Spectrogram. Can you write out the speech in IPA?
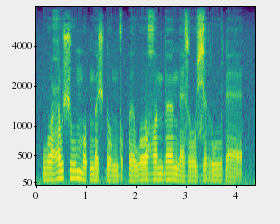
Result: wo˨ʕu˦ʃuː˦ mo˨ʔŋœ˨ʃ ɗo˨ ŋɡo˨k͡pəː˨woː˦ ʁʷœ˦mbœː˦ ŋɛː˨zoː˨ʑəː˦rwuː˦ ɗɛː˨

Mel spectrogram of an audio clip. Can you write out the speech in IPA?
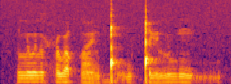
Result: lʊ˦lħu˧qʷɛ̃˨ ɡ͡ǃo̰˧wǃɪ˨lu˧ ŋṵ˨

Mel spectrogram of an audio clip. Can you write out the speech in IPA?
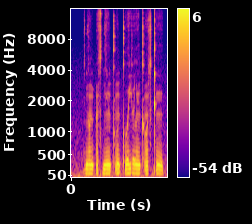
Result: dõnʔə̃sdĩkʷʼĩ kʷʼəj ɨlĩkʼõskʼĩ

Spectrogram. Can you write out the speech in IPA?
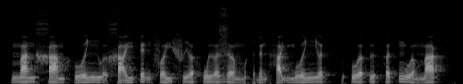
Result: ma˨˦n xa˨˩mhu˧ə̯ ɲṵ˧˨ə̯xa̰˧˥j ʔḛ˧˨ŋfə˧j fi˧ə̯hwɨ˨˦ə̯zə˧˩˨m | ɗə̰˧˨nha̰˧˨j mu˧ə̯ɲə˦˥t̚ | ʔu˧ə̯ʔɨ˧˩ həː˦˥t̚ŋu˧˩ə̯ ma˦˥k̚

